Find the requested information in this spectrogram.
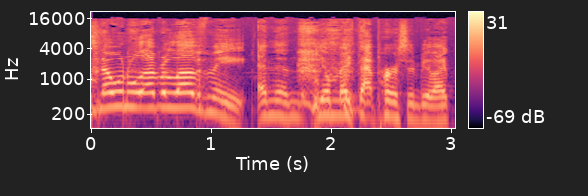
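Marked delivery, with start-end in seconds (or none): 0.0-1.3 mock despair. Acts the despairing inverted-nipple owner.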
